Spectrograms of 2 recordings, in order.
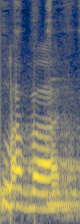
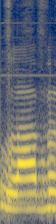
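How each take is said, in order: First: The word ends with an audible r sound. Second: The word ends on the vowel, r dropped. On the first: This is how the word is written. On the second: This is how people actually speak. "mas falamos"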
